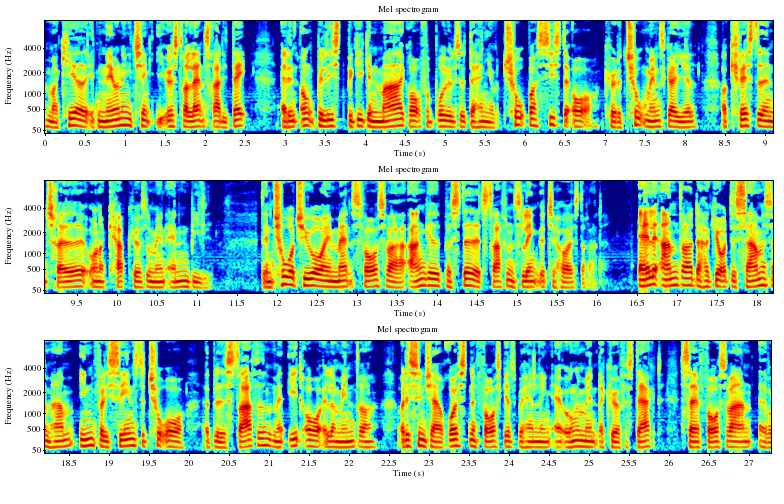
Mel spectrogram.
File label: Danish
